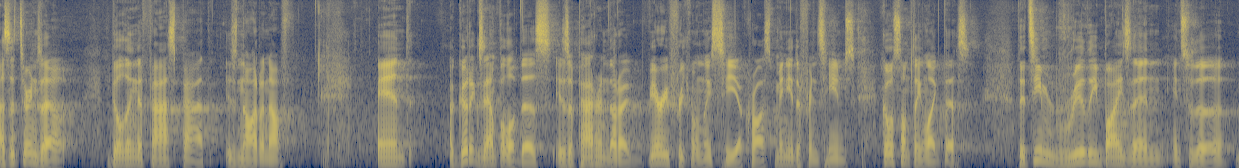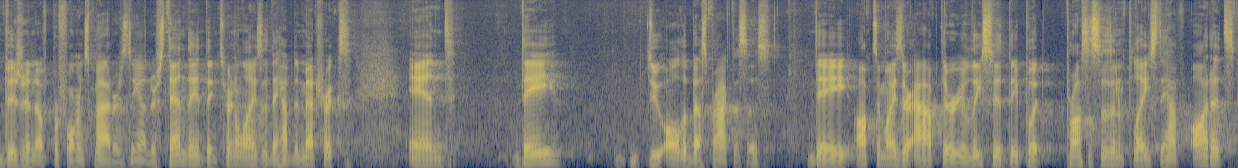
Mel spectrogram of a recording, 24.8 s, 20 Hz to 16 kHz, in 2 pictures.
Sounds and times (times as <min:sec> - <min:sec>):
Speech: 0:00.0 - 0:03.0, 0:03.8 - 0:24.7.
